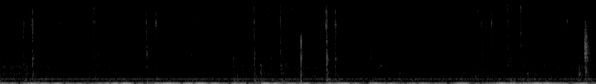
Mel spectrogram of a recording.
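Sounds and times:
typing on a computer keyboard: 0.0 - 5.9.

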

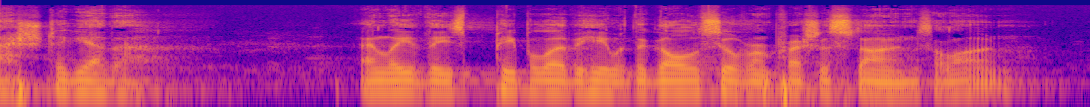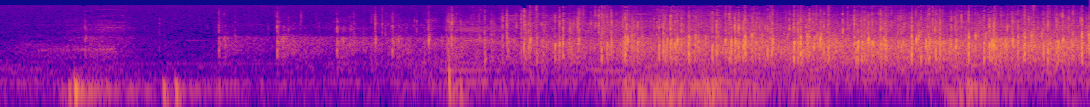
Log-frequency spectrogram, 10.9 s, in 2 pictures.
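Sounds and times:
speech: 0.1 - 0.9, 1.8 - 5.2
nervous scattered clapping from audience: 6.4 - 10.8.

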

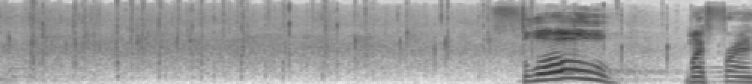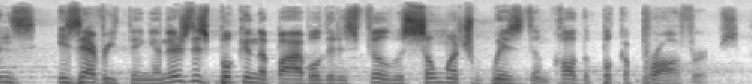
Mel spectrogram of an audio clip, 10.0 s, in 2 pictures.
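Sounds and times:
audience applause: 0.0 - 4.6
speech: 3.5 - 10.0.

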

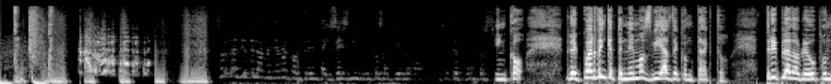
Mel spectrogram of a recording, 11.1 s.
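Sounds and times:
turkey gobbling: 1.0 - 2.1
speech: 4.3 - 11.0.

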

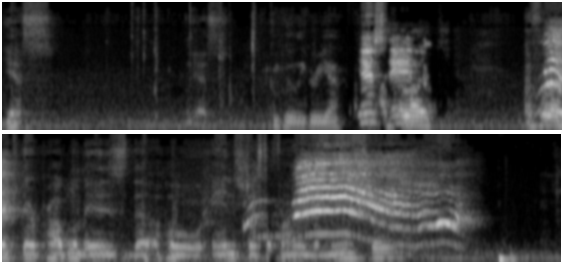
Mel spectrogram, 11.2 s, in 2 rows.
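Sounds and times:
speech: 0.0 - 0.6, 1.8 - 4.6, 5.2 - 9.8
young daughter screaming: 5.3 - 5.9, 8.0 - 10.4.

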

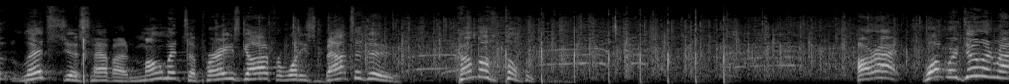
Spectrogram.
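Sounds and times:
speech: 0.2 - 5.6, 8.6 - 10.0
audience applauding: 2.5 - 10.0.

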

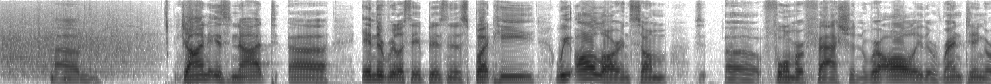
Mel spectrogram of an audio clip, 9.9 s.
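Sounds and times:
applause sound effect: 0.0 - 1.7
speech: 0.5 - 1.1, 1.7 - 9.9.

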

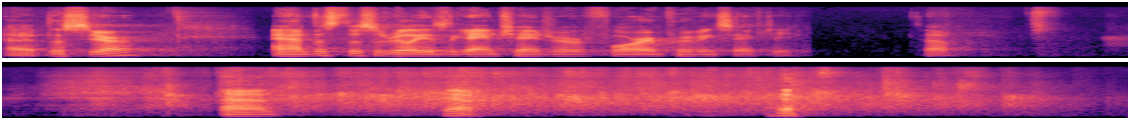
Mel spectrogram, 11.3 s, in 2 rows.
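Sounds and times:
speech: 0.0 - 5.3, 6.7 - 7.2, 7.8 - 8.2, 9.5 - 9.8
audience clapping after slide: 5.9 - 11.2.

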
